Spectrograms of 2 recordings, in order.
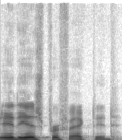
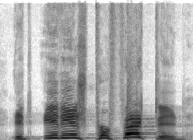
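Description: First: Said in the usual way. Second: Loud, high, slow emphatic blurt. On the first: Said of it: "It is finished, it is perfected". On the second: Retold or imitated. Polish convert blurting the phrase, loud and emphatic. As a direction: burst it out with full force. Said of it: "finally blurted it out".

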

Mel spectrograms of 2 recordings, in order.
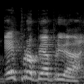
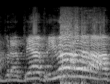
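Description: First: Said in the usual way. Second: Loud, drawn-out yell; mock indignant shout. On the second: Streamer throwing the claim back, drawn-out mocking shout. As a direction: stretch the words out in a mocking bellow.

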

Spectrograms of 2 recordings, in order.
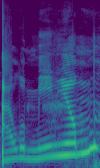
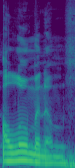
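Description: First: "aluminium" stressed late, ending -ee-um; British pronunciation. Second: "aluminum" stressed on LU, ending -num; American pronunciation. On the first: Asking which version is right, "aluminium" said the British -MIN-ee-um way. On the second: Asking which version is right, "aluminum" said the American a-LOO-mi-num way. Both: Shown as a demonstration. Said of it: "is it aluminium or is it aluminum".

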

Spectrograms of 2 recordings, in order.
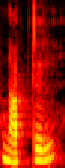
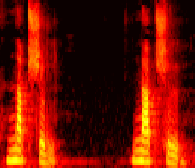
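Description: First: "nuptial" as NUP-tul, with a T; wrong pronunciation. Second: "nuptial" as NUP-shul; correct SH sound. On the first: Teacher warning learners off nuptial with T. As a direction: say "nuptial" with a hard T. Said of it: "It is not". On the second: Teacher correcting learners, nuptial as NUP-shul. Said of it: "It is pronounced as". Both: Shown as a demonstration.

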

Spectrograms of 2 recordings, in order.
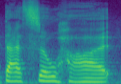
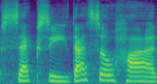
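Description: First: Drawn-out mock flirting; slow flirty praise. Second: Loud mock flirting. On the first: Matches flirting over credit score, slow teasing. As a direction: stretch it, teasing. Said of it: "everybody was matching with her saying". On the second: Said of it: "it was like".

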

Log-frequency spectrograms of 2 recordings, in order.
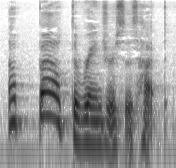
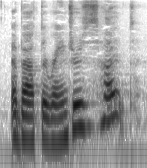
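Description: First: Slow, drawn-out start to bad news; reluctant lead-in. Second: Quicker echo with a rising end; echoed question. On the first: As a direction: ease slowly into an awkward admission. Joan hesitantly starts bad news. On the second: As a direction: repeat it back as a question. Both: A narrator's reading.

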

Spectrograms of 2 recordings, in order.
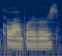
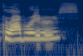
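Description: First: "Corroborators" softly, with no questioning rise; settled on the word. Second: "Corroborators" as a question, much higher, rising at the end; unsure of the word. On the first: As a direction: say "Corroborators" low-key and soft, as decided. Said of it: "I'ma just say that". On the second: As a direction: query "Corroborators" in a high rising pitch. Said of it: "Is that what it's called?". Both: Real, not acted.

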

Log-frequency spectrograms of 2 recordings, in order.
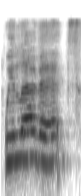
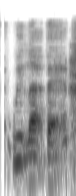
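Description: First: Said in the usual way. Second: Lower, half-whispered "We love it." with a fake sob; mock crying. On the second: Co-host teases about the Ferrari move, mock crying. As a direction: pretend to cry through the words.

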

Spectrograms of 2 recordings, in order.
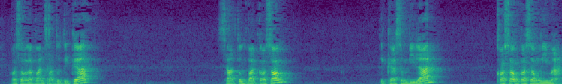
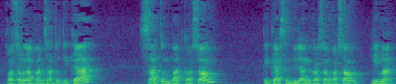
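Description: First: Slow, with pauses between digit groups; slowly. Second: Said in the usual way. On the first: Shown as a demonstration. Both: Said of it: "Saya ulangi pelan-pelan ya".

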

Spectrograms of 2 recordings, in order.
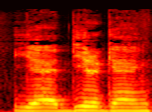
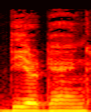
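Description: First: Dear gang stretched long and slow; slow drawn-out greeting. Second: Said in the usual way. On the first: Shown as a demonstration. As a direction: savour each word of dear gang.

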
